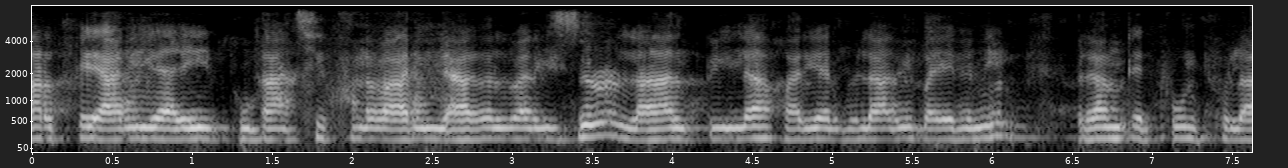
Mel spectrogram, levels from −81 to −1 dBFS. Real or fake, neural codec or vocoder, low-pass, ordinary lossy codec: fake; codec, 24 kHz, 1.5 kbps, HILCodec; 7.2 kHz; Opus, 64 kbps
